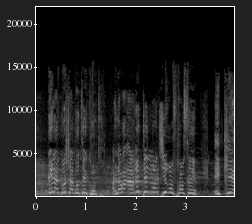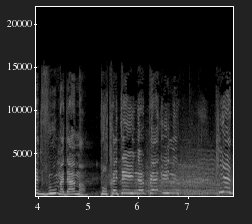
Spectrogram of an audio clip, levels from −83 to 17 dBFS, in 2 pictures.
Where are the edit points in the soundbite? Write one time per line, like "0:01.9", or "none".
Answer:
0:01.4
0:03.4

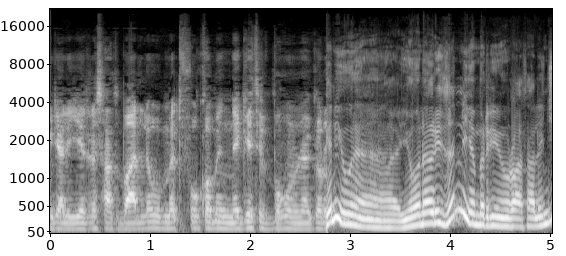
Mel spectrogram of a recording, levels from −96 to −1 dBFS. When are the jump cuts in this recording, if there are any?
0:02.7

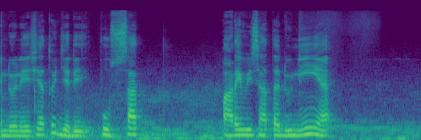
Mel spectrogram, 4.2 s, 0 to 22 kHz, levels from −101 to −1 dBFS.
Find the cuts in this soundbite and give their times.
none

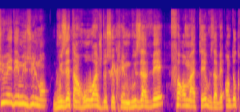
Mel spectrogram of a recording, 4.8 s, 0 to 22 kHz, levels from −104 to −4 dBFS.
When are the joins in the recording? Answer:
0:01.0
0:03.4

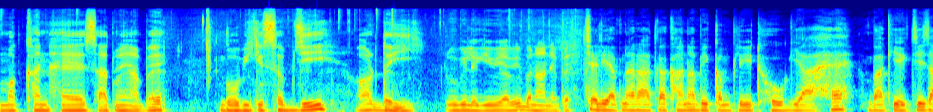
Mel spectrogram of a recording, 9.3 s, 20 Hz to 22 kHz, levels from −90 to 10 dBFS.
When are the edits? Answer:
none

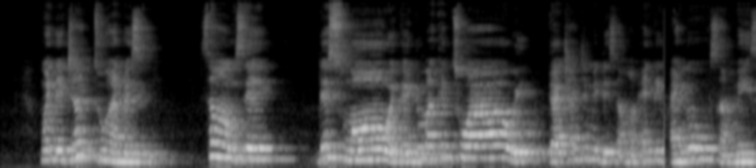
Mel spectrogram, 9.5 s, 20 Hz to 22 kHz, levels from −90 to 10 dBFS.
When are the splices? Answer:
0:08.3

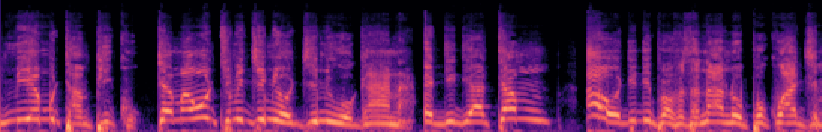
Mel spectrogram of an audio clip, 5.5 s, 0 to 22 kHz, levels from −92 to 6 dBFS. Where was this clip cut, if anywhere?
0:00.9
0:02.8

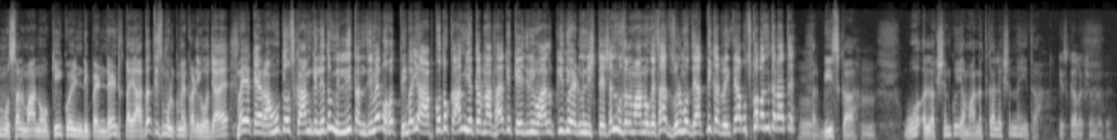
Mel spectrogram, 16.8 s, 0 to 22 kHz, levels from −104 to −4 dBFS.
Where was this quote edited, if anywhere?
0:03.5
0:12.2

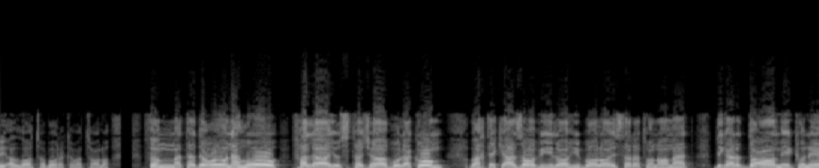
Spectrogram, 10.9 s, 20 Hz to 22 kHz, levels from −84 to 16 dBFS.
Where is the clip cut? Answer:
0:01.6

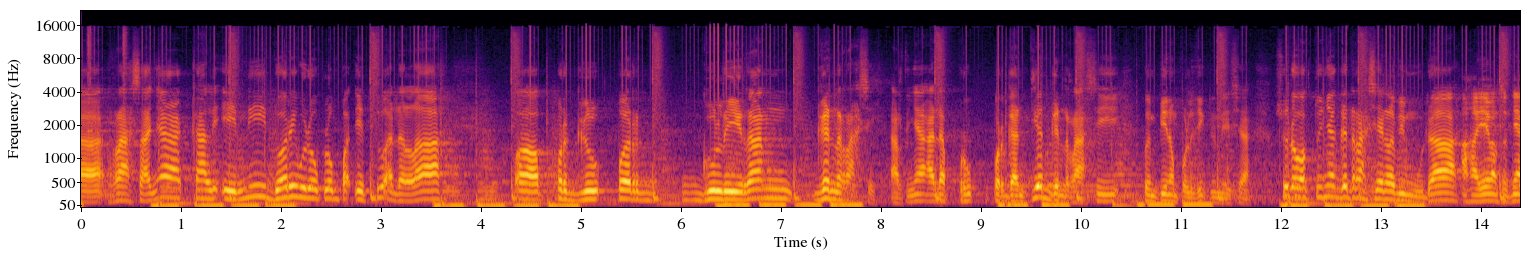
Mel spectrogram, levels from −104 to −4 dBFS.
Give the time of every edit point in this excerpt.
none

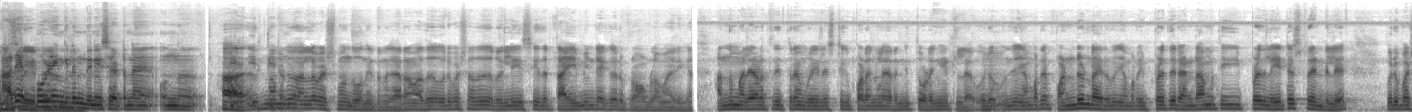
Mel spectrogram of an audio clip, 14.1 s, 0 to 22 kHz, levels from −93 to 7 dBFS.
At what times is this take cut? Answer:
0:02.0
0:06.9

